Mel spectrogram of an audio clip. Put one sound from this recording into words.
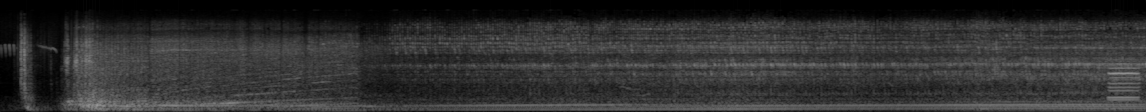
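A small van's engine runs as the van drives away.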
